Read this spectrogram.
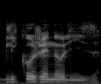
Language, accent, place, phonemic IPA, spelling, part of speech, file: French, France, Lyon, /ɡli.kɔ.ʒe.nɔ.liz/, glycogénolyse, noun, LL-Q150 (fra)-glycogénolyse.wav
- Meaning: glycogenolysis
